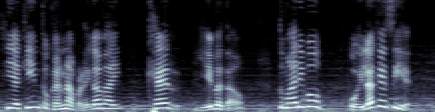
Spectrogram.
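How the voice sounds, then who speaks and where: A woman's voice: medium pitch, animated, very fast, lightly acted. A woman voicing a teasing younger brother. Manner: mischievous, joking. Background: background music.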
